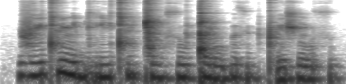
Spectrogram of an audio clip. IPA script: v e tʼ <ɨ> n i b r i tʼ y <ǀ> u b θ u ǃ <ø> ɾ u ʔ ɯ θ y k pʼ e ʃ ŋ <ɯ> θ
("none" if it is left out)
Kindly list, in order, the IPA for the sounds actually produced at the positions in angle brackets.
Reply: y, ǀ, ø, u

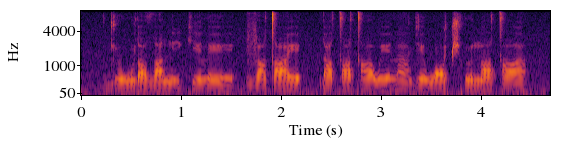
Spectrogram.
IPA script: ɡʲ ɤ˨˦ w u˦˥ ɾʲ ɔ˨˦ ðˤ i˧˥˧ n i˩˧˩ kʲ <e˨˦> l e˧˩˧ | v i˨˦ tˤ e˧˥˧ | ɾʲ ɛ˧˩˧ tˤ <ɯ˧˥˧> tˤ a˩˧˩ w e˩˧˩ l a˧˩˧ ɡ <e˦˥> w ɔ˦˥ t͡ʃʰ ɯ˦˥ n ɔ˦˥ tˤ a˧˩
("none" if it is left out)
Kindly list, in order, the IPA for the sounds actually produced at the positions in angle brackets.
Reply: e˨˦, ɯ˧˥˧, e˧˩˧

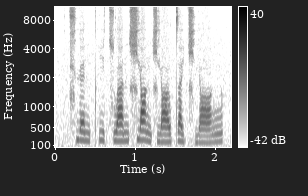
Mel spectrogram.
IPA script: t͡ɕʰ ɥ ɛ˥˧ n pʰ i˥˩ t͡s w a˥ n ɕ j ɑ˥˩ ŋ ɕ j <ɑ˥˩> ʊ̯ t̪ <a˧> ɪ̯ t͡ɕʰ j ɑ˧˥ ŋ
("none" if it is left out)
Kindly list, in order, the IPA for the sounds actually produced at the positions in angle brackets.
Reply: ɑ˧˥, a˧

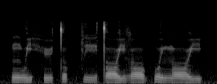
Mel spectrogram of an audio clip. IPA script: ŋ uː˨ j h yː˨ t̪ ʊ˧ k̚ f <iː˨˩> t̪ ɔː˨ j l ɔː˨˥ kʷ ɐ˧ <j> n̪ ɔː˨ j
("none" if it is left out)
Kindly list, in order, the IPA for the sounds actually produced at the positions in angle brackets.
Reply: iː˨, j

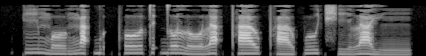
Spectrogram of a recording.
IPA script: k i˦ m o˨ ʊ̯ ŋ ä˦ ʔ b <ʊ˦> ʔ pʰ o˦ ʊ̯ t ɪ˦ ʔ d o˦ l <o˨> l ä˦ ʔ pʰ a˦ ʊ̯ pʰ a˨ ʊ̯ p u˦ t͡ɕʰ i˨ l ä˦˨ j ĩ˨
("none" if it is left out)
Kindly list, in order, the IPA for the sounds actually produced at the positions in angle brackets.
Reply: ʊ˦, o˨

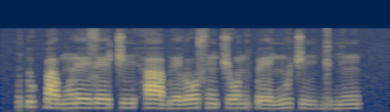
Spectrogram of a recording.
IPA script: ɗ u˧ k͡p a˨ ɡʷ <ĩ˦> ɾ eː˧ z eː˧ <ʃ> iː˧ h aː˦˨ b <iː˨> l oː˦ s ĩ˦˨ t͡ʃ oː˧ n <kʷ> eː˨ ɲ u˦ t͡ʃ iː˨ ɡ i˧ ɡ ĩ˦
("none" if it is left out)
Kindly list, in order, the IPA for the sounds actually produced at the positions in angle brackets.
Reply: ĩ˨˦, t͡ʃ, eː˨, k͡p

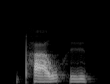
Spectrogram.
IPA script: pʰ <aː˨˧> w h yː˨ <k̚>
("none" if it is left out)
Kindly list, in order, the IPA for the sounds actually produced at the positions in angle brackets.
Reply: aː˨˧, p̚

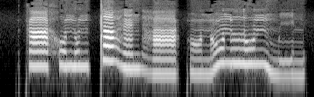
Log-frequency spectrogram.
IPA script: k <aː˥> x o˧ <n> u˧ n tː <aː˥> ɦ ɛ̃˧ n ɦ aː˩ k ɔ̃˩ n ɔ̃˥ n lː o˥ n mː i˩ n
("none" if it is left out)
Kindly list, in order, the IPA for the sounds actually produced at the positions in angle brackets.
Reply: aː˧, n, a˥

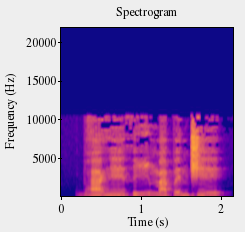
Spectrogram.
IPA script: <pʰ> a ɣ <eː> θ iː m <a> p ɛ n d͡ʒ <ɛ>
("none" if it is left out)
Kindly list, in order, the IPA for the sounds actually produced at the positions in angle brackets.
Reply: bʱ, eː, a, e

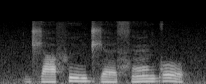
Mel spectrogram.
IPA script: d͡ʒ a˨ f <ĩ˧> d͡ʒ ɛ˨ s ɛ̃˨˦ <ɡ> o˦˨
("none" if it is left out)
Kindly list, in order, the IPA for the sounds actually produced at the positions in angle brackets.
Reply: ĩ˧, ɡ

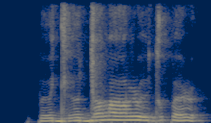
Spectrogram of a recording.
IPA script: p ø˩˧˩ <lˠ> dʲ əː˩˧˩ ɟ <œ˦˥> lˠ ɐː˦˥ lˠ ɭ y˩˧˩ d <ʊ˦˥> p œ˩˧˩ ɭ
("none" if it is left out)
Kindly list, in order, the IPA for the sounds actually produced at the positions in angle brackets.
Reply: none, œ˦˥, ʊ˦˥

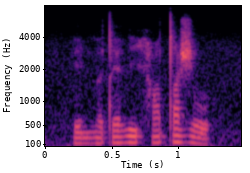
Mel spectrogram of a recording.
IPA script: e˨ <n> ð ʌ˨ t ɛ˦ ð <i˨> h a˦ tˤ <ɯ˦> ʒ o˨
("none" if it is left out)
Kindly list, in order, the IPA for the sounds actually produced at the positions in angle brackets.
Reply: n, i˨, ɯ˦

